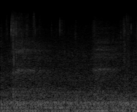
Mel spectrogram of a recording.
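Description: Quiet room tone: a steady low hum and hiss with no distinct events.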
